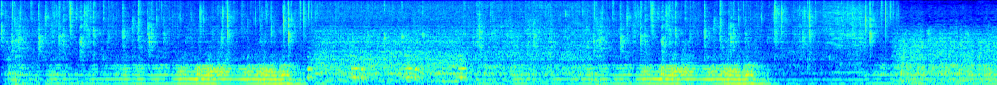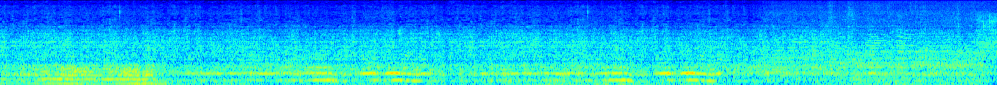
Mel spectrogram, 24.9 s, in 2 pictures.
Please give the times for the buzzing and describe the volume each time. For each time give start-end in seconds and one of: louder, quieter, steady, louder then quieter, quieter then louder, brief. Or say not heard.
0.0-24.8 steady.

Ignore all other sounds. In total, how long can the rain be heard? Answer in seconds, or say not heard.
25 s.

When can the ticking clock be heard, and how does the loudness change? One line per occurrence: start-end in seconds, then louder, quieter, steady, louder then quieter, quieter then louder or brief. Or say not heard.
not heard.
